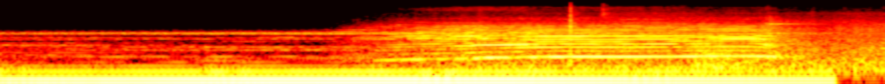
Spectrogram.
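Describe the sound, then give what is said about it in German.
Dairy cows in a barn at Triesdorf: one long, drawn-out moo that rises slightly then holds steady, over a constant low hum that cuts out near the end. “Zurück bei den Milchkühen in Triesdorf.”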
